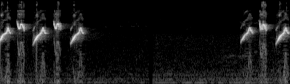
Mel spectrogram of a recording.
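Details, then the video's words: Cinereous tit lure song of rapid rising whistles, sung to prompt other birds into singing. Five quick upslurred notes are followed by a pause of over a second, then another short run of whistles. "memancing bunyi segala jenis burung gelatik batu"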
